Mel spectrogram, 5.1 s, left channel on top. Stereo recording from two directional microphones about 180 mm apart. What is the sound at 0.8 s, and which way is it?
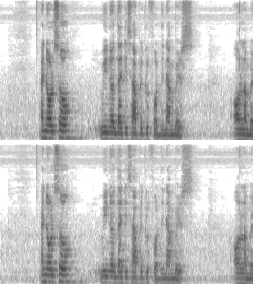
Speech, 40° left (ahead or behind).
